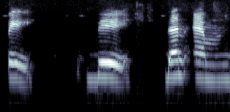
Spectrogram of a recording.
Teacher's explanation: bilabial itu adalah ketika kedua bibir atas dan bibir bawah itu bertemu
